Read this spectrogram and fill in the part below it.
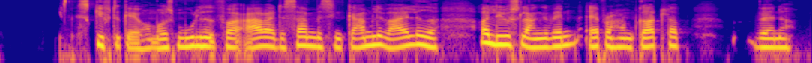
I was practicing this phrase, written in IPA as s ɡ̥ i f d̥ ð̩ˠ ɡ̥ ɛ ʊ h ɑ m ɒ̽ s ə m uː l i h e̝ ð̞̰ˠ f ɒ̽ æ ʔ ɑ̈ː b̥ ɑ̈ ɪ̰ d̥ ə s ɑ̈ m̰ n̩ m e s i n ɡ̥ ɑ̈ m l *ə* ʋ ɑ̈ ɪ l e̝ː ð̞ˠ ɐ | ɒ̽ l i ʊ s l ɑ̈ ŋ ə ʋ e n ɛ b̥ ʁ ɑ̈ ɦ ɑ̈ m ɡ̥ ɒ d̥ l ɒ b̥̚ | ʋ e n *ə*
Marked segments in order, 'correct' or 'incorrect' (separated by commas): correct, incorrect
